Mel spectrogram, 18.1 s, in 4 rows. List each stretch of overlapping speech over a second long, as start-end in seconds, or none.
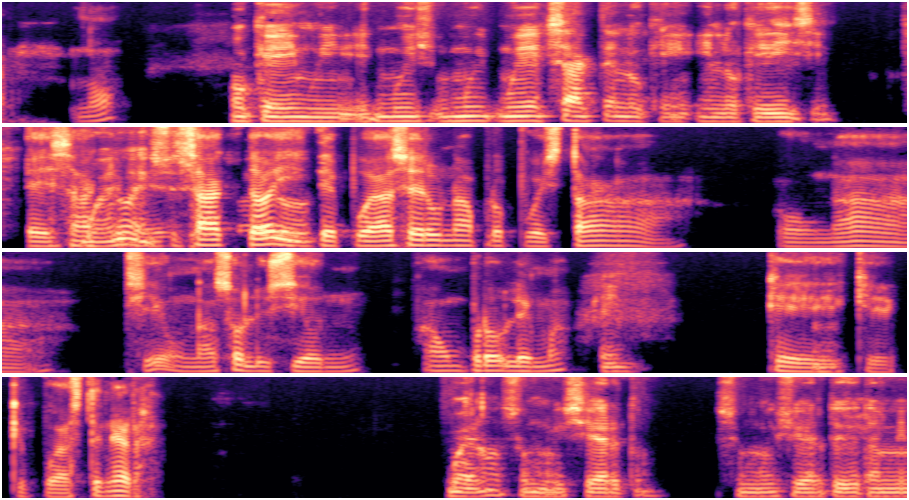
4.9-6.2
